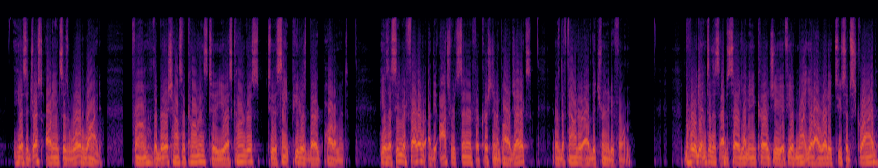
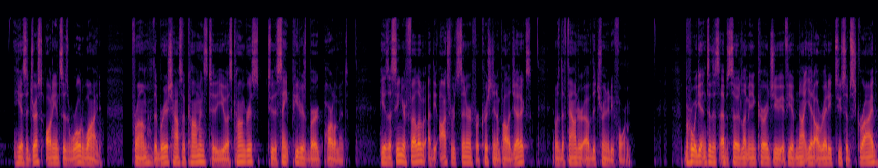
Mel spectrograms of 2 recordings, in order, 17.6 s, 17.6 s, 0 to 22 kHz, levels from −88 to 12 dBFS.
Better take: second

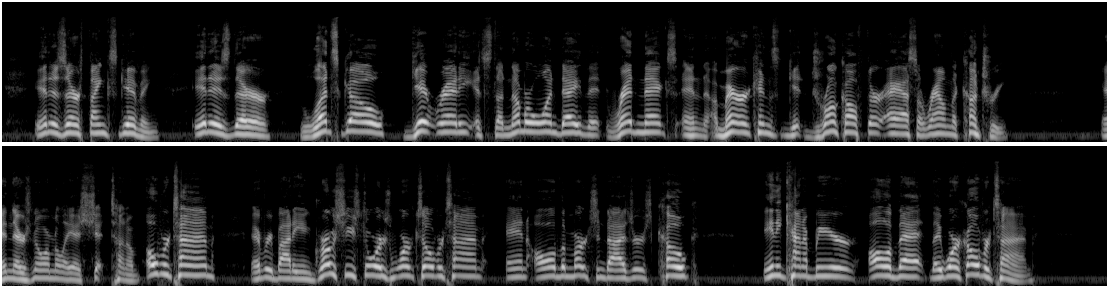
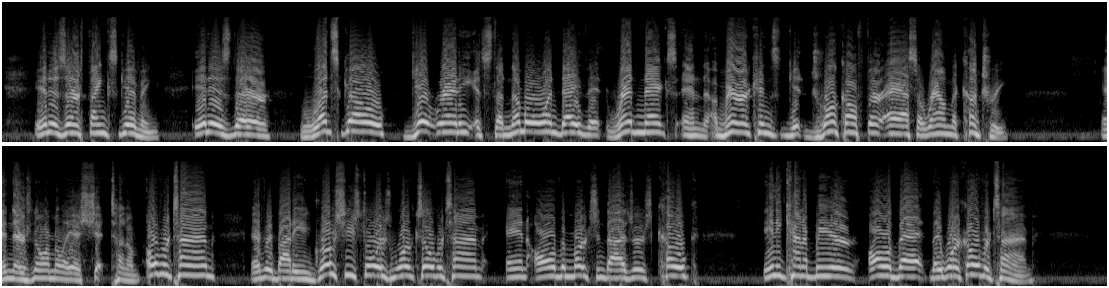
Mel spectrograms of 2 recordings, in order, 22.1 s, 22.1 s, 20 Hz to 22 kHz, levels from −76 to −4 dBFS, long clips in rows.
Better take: first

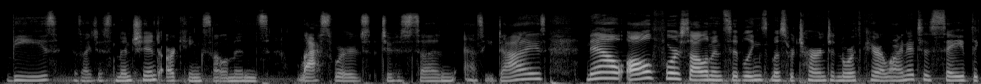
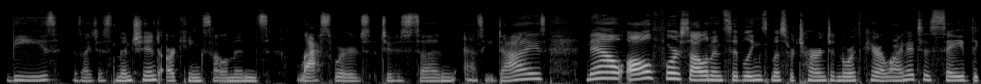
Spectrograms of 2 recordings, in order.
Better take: second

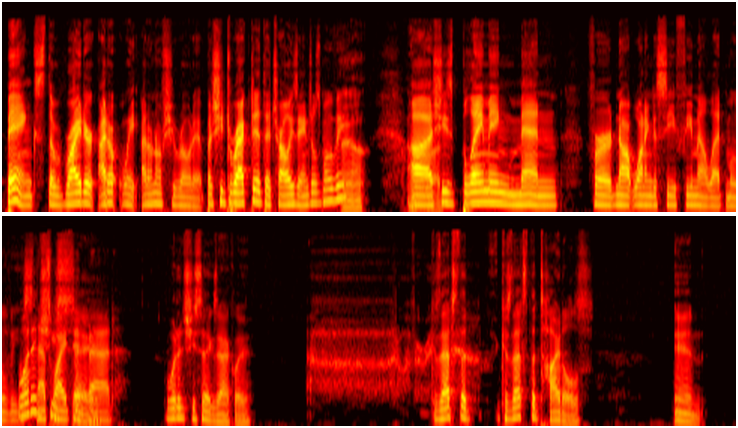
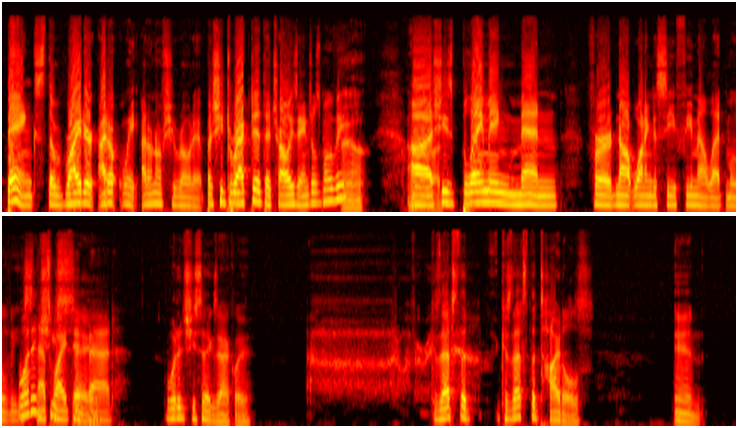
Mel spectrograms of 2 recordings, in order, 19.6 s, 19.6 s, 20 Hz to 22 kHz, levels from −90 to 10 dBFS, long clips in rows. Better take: first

